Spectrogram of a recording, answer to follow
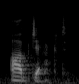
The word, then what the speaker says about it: object: in that we have the first syllable is is the stress syllable object and an object is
